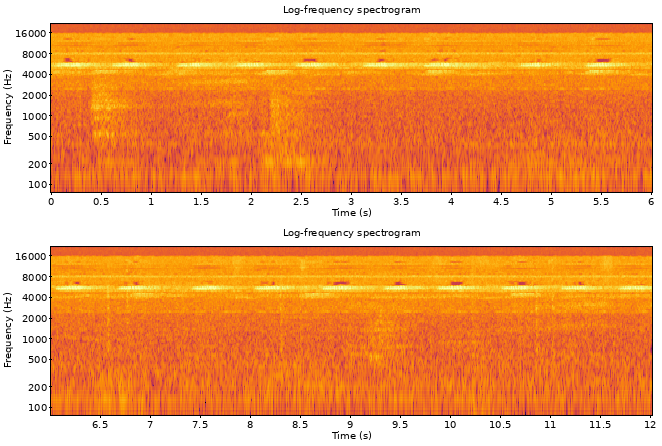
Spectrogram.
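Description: Near silence: room tone with a faint cricket chirping steadily in a high pitch, about two chirps a second.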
